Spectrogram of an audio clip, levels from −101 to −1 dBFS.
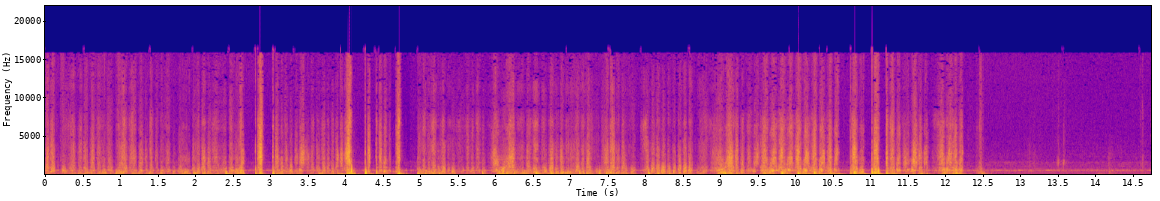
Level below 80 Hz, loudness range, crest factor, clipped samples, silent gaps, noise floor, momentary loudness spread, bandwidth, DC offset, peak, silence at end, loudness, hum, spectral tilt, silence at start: -30 dBFS; 4 LU; 22 dB; under 0.1%; none; -43 dBFS; 18 LU; 17 kHz; under 0.1%; 0 dBFS; 0 s; -21 LUFS; none; -4.5 dB/octave; 0 s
